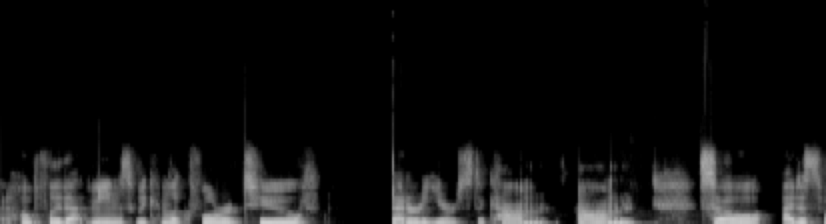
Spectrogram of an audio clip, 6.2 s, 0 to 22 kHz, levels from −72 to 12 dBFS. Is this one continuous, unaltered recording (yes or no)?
yes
